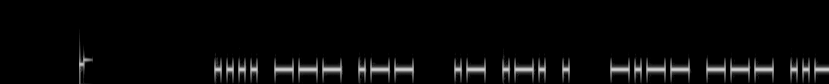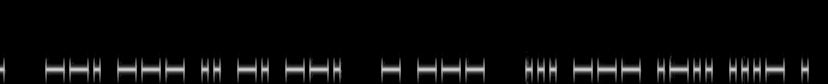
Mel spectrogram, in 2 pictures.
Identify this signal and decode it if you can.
Morse code, heard as a keyed tone, about 21 wpm, 700 Hz. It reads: HOW ARE YOU GOING TO SOLVE
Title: Sentences with 5-Word Phrases - 20wpm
